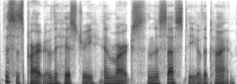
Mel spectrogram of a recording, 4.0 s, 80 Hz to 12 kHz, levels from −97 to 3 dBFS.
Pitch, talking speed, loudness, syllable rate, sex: 115 Hz, 195 wpm, -20 LUFS, 5.0 syllables/s, male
